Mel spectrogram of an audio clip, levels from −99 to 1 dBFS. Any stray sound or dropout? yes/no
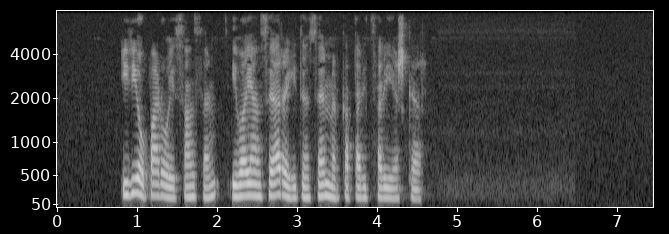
no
